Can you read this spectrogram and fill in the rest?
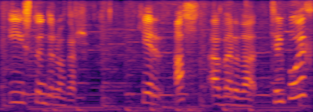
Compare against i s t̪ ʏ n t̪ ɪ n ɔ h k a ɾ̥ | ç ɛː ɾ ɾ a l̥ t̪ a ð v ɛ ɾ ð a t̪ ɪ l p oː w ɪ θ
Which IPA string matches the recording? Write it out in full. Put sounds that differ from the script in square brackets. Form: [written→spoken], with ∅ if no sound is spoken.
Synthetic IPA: i s t̪ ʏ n t̪ ɪ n ɔ h k a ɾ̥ | ç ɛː ɾ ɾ a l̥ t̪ a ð v ɛ ɾ ð a [t̪→t̪ʰ] ɪ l p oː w ɪ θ

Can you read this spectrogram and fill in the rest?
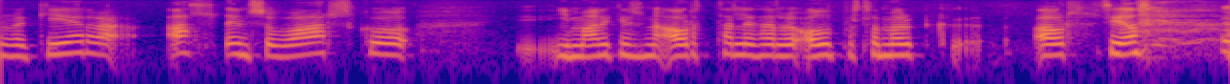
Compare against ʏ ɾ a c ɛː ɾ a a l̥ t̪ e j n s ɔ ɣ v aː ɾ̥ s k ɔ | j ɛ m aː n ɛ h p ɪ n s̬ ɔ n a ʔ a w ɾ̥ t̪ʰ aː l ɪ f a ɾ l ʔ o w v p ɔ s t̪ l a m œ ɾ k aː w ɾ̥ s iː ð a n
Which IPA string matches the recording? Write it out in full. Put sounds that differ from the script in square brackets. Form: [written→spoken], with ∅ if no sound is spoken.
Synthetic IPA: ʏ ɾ a c ɛː ɾ a a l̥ t̪ e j n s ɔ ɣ v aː ɾ̥ s k ɔ | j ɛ m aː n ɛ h [p→c] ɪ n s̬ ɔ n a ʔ a w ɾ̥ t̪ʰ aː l ɪ [f→θ] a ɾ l ʔ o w [v→ð] p ɔ s t̪ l a m œ ɾ k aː w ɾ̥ s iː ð a n

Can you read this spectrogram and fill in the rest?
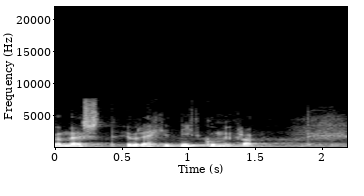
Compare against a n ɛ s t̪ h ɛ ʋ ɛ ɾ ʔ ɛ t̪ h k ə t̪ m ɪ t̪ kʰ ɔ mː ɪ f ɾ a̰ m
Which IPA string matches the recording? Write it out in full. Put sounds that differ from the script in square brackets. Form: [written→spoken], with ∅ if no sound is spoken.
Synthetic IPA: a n ɛ s t̪ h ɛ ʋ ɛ ɾ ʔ ɛ [t̪→∅] h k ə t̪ [m→n] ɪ t̪ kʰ ɔ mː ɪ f ɾ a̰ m

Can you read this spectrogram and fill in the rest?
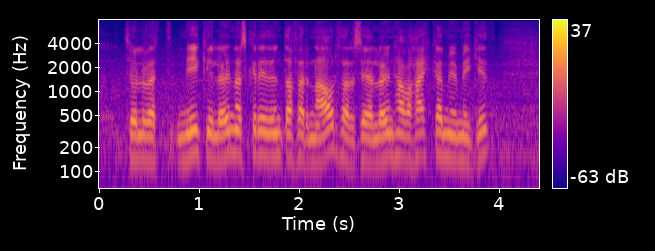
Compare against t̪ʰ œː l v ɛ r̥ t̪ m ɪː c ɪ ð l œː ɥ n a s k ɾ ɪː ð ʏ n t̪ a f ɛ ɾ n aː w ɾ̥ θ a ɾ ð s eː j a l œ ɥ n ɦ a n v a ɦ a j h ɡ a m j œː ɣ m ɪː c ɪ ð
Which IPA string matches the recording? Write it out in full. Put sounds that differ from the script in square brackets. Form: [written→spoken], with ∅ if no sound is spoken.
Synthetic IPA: t̪ʰ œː l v ɛ r̥ t̪ m ɪː c ɪ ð l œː ɥ n a s k ɾ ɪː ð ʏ n t̪ a f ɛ ɾ n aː w ɾ̥ θ a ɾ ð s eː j a l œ ɥ n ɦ a [n→∅] v a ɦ a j h [ɡ→k] a m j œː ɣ m ɪː c ɪ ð

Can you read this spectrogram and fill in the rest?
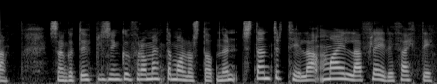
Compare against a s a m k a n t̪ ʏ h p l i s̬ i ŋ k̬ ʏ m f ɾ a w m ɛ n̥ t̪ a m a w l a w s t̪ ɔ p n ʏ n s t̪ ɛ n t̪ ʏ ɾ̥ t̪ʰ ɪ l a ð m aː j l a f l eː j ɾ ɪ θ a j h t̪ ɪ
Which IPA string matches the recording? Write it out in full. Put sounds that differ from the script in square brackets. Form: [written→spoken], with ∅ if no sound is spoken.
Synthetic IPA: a s a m k a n t̪ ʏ h p l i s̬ i ŋ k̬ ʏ m f ɾ a w m ɛ n̥ t̪ a m a w l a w s t̪ ɔ p n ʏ n s t̪ ɛ n t̪ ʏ ɾ̥ t̪ʰ ɪ l a ð m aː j l a f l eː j ɾ ɪ θ a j h t̪ ɪ

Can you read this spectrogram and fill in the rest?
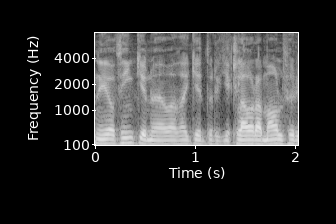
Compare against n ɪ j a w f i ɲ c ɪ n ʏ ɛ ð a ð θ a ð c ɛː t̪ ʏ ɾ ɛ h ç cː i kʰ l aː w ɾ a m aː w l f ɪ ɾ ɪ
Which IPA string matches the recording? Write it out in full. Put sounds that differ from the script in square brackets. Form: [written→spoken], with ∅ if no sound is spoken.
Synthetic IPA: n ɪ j a w [f→θ] i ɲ c ɪ n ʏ ɛ [ð→v] a ð θ a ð c ɛː t̪ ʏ ɾ ɛ h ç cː [i→ɪ] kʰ l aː w ɾ a m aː w l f ɪ ɾ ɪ

